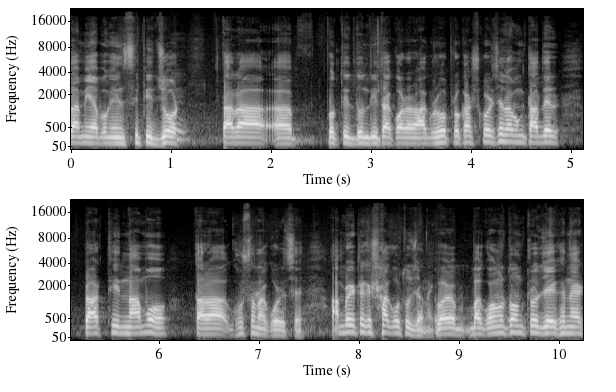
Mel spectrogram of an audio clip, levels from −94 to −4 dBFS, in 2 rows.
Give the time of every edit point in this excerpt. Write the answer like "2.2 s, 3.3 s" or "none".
8.7 s

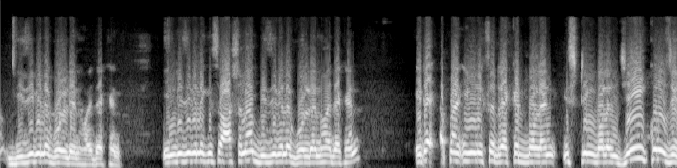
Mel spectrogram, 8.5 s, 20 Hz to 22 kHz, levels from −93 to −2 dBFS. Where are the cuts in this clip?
none

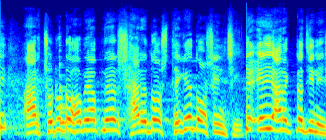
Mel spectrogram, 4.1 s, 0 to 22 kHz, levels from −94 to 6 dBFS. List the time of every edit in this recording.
3.0 s

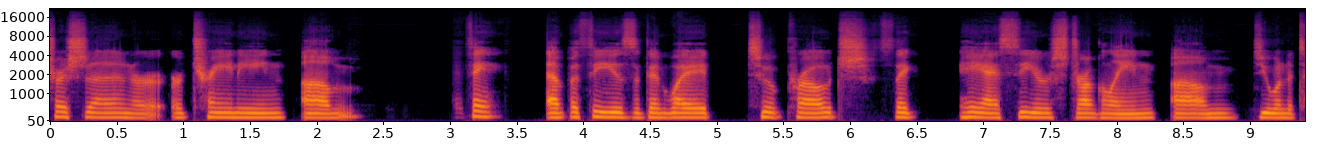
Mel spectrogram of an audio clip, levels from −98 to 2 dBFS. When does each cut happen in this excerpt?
1.8 s, 5.1 s, 8.3 s

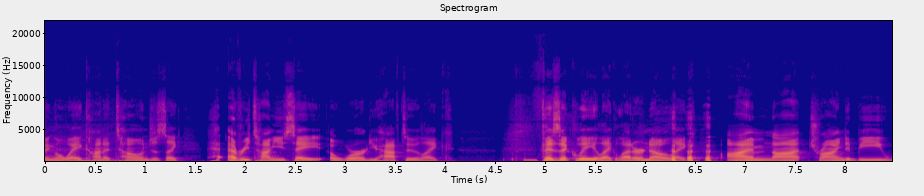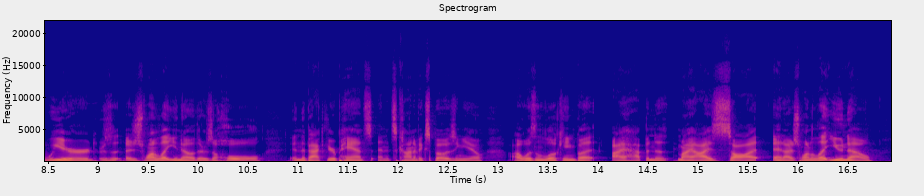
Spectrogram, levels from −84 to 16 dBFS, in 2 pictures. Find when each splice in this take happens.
9.1 s, 14.7 s

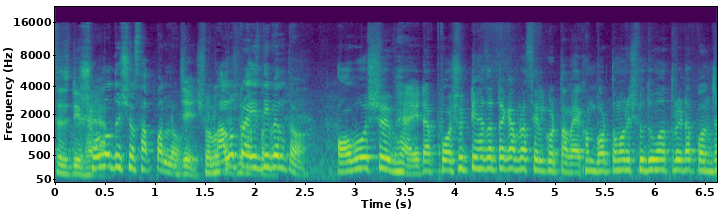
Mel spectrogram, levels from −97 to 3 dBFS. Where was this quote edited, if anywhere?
none

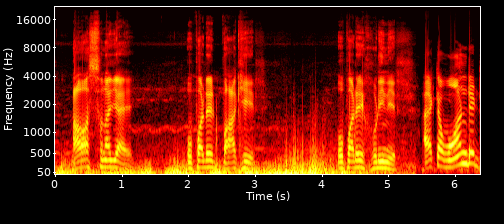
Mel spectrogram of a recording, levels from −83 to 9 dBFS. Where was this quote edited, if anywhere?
5.3 s

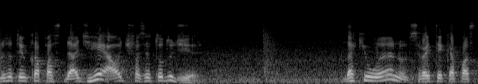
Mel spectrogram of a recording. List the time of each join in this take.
none

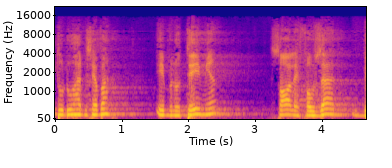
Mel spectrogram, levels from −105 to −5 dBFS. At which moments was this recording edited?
none

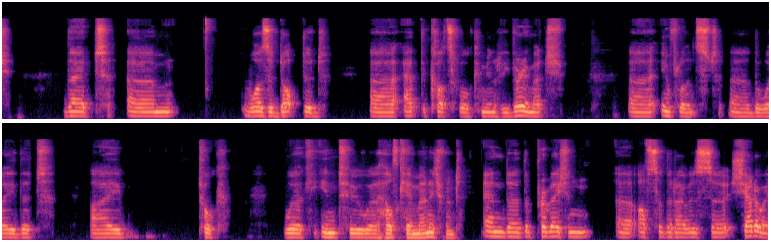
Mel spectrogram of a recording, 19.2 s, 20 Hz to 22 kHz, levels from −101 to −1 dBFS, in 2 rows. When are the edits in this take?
15.6 s

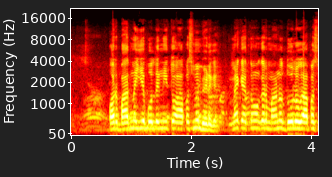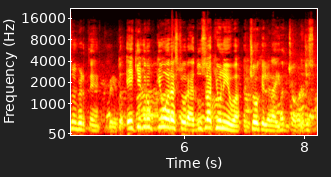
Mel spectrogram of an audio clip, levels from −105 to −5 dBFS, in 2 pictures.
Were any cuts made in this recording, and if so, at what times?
7.0 s

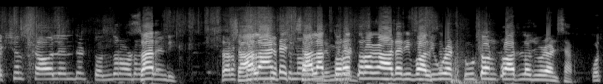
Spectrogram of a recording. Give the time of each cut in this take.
4.3 s

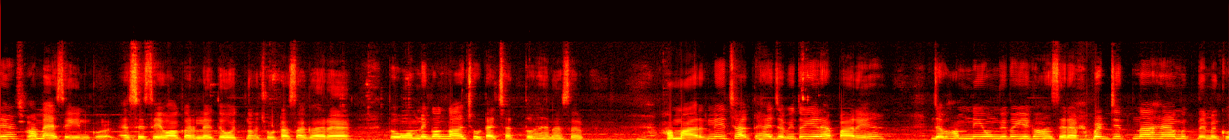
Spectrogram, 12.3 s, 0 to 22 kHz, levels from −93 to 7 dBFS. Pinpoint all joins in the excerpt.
1.3 s, 10.8 s

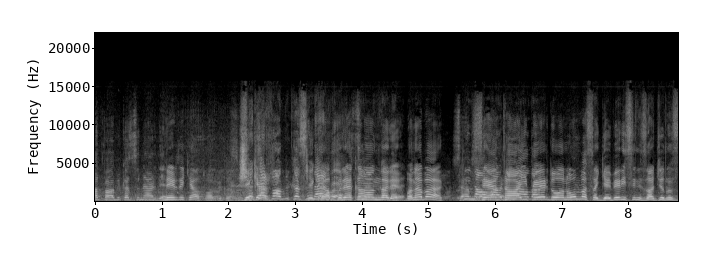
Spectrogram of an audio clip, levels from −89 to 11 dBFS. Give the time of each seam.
none

